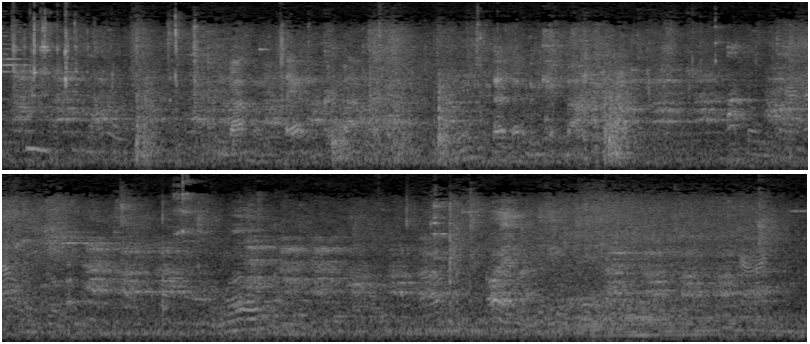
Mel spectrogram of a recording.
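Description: Several men and women chat and laugh together close by.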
